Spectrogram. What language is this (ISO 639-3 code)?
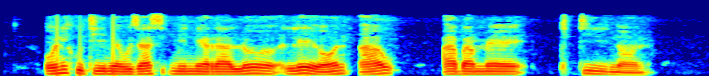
epo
